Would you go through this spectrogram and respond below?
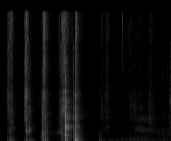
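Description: A deck of astrology cards being shuffled, several quick riffling bursts close by and fairly quiet, then a softer rustle as the cards settle, with no talk.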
